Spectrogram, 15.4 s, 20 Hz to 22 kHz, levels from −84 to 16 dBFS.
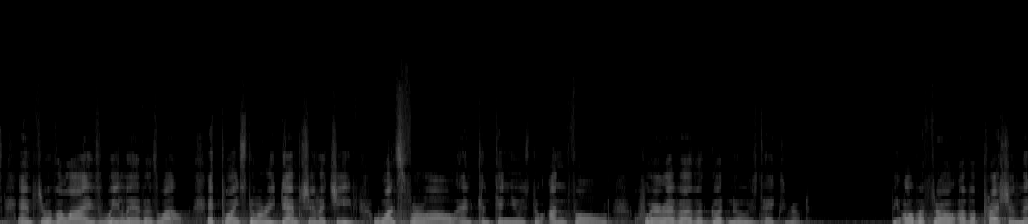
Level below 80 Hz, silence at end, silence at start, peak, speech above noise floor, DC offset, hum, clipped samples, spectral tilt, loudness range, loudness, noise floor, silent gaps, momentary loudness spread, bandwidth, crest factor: -68 dBFS; 0 s; 0 s; -24 dBFS; 28 dB; under 0.1%; none; under 0.1%; -6.5 dB/octave; 4 LU; -41 LUFS; -68 dBFS; none; 9 LU; 14.5 kHz; 16 dB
